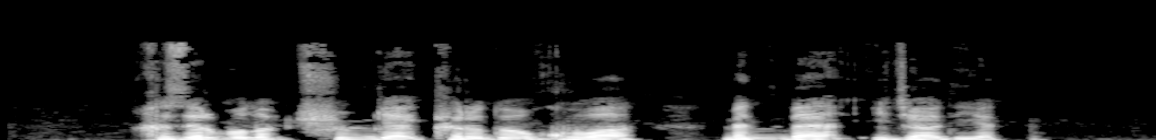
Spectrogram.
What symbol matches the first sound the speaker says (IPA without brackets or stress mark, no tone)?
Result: χ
